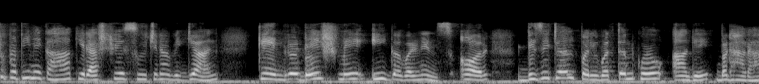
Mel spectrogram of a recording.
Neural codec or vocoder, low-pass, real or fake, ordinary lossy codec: codec, 16 kHz, 2 kbps, X-Codec, HuBERT features, trained on general audio; 7.2 kHz; fake; none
